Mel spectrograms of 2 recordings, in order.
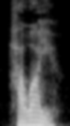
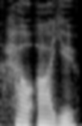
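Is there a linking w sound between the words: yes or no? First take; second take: yes; no. First: A w sound links the vowels between the words. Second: The words are said separately without a linking sound. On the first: The speaker calls it right. "we've added a w sound in between these two vowel sounds" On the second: The speaker calls it wrong. "not how are you"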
